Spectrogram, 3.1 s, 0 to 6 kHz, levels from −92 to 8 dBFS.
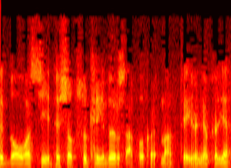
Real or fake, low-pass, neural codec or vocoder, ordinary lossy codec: fake; 5.4 kHz; codec, 16 kHz, 0.8 kbps, ZipCodec; MP3, 24 kbps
